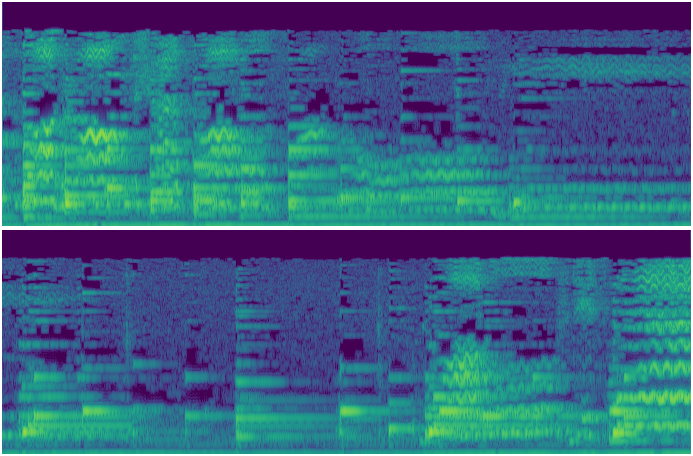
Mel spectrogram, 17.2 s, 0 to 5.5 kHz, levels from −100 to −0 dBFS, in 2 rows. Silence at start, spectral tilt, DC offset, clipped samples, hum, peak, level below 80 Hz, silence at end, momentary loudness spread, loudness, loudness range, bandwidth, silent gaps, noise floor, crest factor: 0 s; -9 dB/octave; 0.5%; under 0.1%; none; -10 dBFS; -66 dBFS; 0 s; 19 LU; -27 LUFS; 11 LU; 4.1 kHz; none; -49 dBFS; 18 dB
